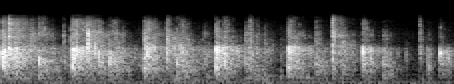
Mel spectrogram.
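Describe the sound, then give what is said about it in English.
Audience clapping after a story: many irregular, overlapping hand claps at a steady moderate loudness, with no talking over them. “And yeah, you can clap because that's a good story.”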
